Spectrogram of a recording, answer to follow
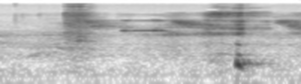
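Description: A DSLR camera taking a photo: a short electronic focus beep about a second in, then a sharp shutter click a little later.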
